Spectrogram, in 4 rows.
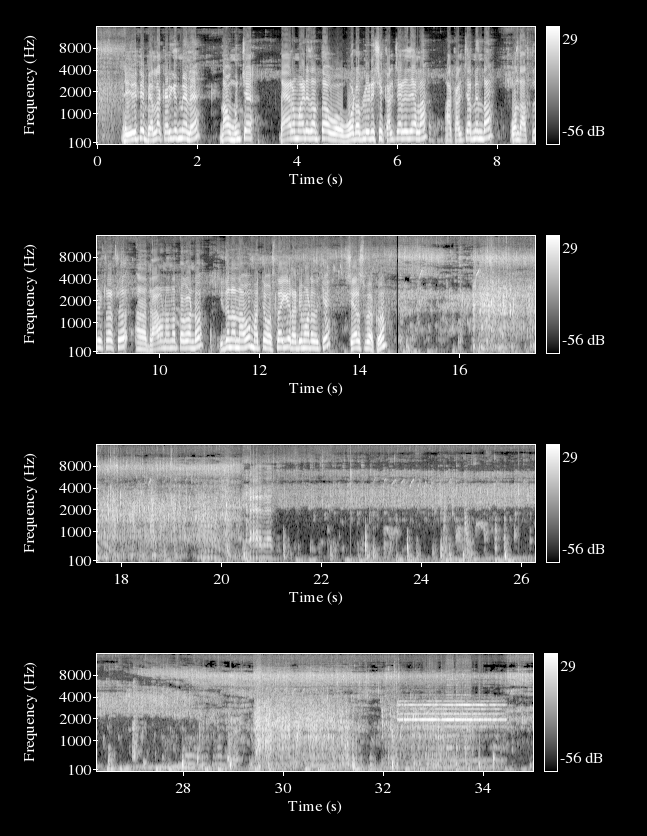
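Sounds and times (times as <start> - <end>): water splashing into drum: 0.0 - 1.4, 14.6 - 35.0
brief high-pitched call: 32.3 - 34.8.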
